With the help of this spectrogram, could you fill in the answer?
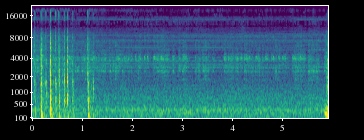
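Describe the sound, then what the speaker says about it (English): Keys clatter on an old Gateway 2000 P5-90 tower PC keyboard, a quick burst of sharp close taps at the start, then only a faint background hum. "Now the keyboard's working."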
